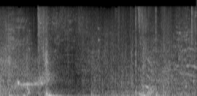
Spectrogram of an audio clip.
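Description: Debris crashes and scatters loudly.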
